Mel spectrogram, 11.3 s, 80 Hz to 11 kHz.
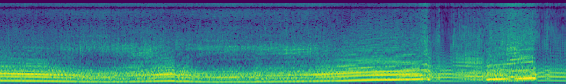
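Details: MV Agusta F4-750 at high revs under load climbs and falls with a ragged stumble and brief dropouts; a chronic, recurring misfire with no cause identified.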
